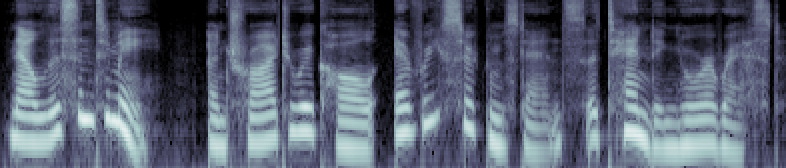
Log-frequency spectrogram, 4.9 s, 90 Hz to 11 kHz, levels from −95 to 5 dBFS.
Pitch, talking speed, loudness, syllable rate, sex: 215 Hz, 160 wpm, -18 LUFS, 5.2 syllables/s, female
